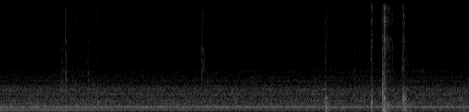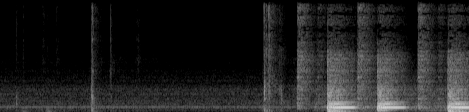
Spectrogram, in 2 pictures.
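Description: Electric guitar: a held note rings and slowly fades, with a few faint string clicks, then about seven seconds in he starts strumming loud chords, three or four sharp strums in quick succession.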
